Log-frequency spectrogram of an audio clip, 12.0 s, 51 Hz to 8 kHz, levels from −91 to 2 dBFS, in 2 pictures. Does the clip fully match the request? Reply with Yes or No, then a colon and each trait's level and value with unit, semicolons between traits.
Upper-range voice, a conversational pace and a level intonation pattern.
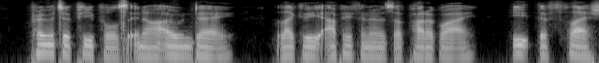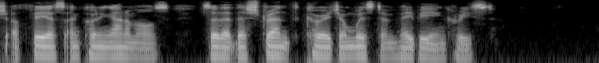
No: very low, 95 Hz; average, 145 wpm; narrow, 1.6 semitones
